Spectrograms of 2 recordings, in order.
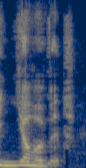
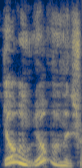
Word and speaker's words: Jovovich: Mila Jovovich. Yeah. The girl's Russian. I mean, how the hell you going to pronounce that name? It's Jovovich, right?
